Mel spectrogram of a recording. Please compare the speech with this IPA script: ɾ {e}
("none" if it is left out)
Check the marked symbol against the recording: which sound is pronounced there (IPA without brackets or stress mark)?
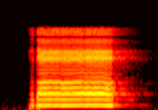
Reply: ɛ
